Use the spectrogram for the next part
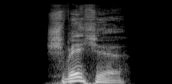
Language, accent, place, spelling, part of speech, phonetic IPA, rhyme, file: German, Germany, Berlin, schwäche, verb, [ˈʃvɛçə], -ɛçə, De-schwäche.ogg
- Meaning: inflection of schwächen: 1. first-person singular present 2. first/third-person singular subjunctive I 3. singular imperative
